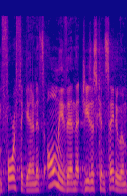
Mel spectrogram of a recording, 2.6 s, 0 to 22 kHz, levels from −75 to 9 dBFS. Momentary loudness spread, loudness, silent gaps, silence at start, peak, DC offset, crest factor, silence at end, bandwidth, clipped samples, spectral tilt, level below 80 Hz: 5 LU; -22 LUFS; none; 0 s; -8 dBFS; under 0.1%; 16 dB; 0 s; 16 kHz; under 0.1%; -2.5 dB/octave; -74 dBFS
